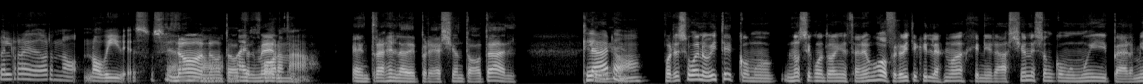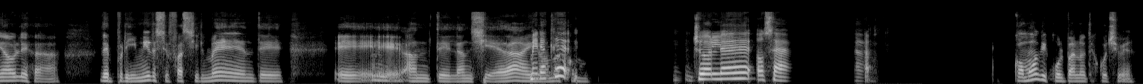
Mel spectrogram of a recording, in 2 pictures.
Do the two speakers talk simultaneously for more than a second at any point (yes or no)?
yes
